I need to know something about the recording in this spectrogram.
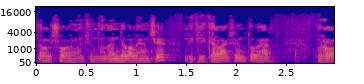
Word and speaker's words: Valéncia: Per tant, si els valencians, pel nord, des de Vinaròs, al sud fins a Crevillent, si la pronúncia general valenciana és València, quina ha de ser la grafia?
